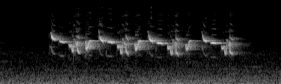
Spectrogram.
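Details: Untrained abtar bulbul during its first singing: five loud, clear descending whistled phrases in quick succession, about two per second, with little other sound.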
